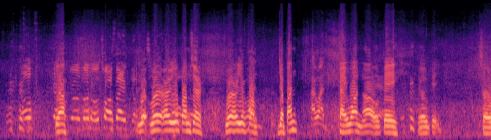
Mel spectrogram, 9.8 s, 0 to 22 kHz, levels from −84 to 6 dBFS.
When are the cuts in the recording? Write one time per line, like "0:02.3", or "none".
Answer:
none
